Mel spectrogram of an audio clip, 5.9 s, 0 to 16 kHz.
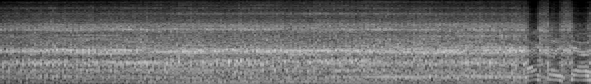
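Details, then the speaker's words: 2000 Bayliner Capri 1952 cuddy cabin, neglected 3.0 MerCruiser just started after starting fluid: smooth, even, surprisingly quiet idle with a steady low drone, no knocks or misses, warming up; owner thinks the impeller probably needs changing anyway. "good pretty quiet surprisingly we're gonna let her uh let her get up the tent"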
